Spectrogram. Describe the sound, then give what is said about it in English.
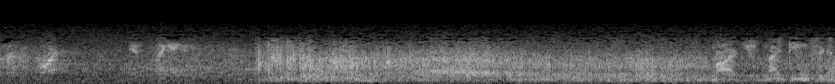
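A North Atlantic storm pounding New York City in March 1967: steady, loud rushing wind and rain swell in after a couple of seconds, with deep thunder rumbling beneath. Brief, faint voice-like fragments come and go at the edges. “March 1967, New York City under the pounding of a North Atlantic storm.”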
